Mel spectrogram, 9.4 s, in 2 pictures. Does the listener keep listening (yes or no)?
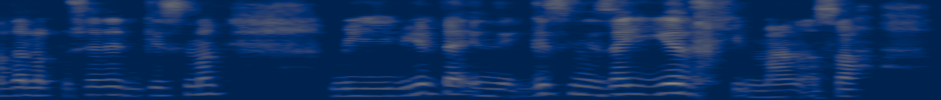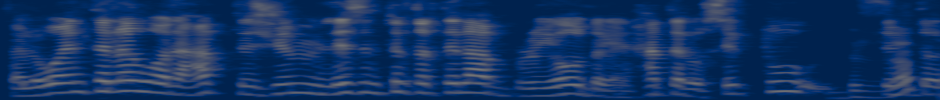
no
